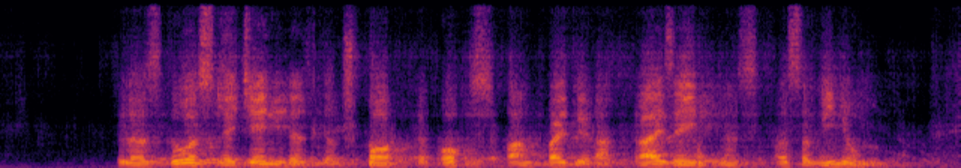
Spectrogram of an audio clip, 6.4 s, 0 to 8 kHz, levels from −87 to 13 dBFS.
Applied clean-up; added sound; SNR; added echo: neural separator model SepFormer DNS4.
